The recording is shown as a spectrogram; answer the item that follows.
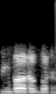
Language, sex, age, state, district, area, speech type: Marathi, male, 30-45, Maharashtra, Amravati, rural, conversation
